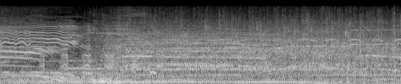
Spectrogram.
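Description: crowd cheering and screaming

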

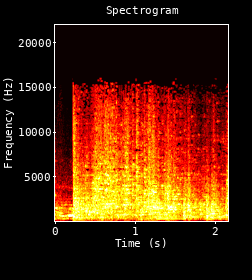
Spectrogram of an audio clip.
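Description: glass being smashed

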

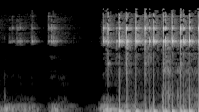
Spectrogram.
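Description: typing on a keyboard

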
